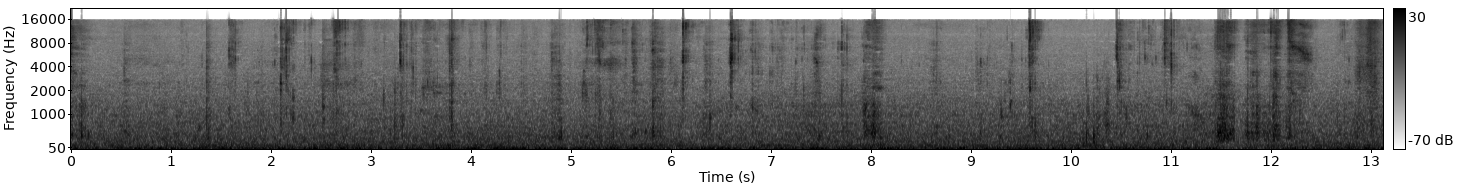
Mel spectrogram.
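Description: Close-miked eating: wet chewing and biting with frequent irregular sharp mouth clicks and smacks, over a steady low rumble.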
